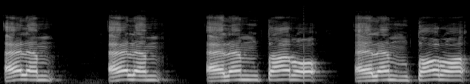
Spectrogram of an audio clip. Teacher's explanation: जब मीम साकिन के बाद ता है तो इस मीम साकिन में गुन्ना नहीं करेंगे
